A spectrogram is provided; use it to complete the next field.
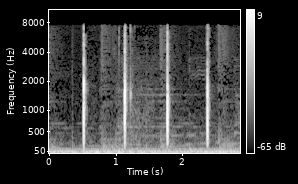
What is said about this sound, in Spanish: es el sonido de unas palmadas grabado con una sencilla cámara anecoica en condiciones asépticas, sin eco.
